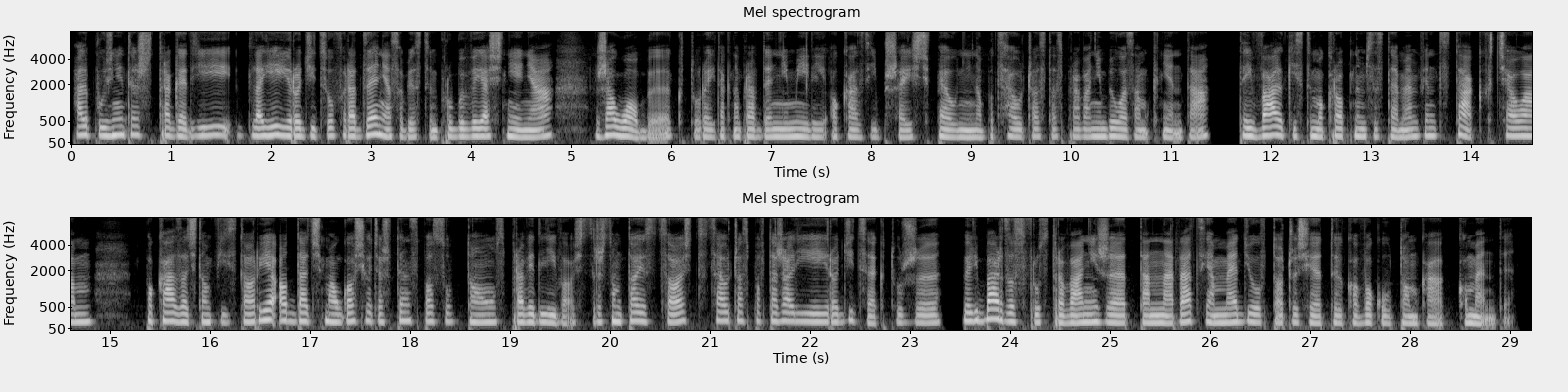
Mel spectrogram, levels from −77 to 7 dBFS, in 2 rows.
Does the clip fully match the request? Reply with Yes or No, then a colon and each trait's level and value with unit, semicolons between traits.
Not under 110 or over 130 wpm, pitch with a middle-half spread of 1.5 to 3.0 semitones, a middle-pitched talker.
No: average, 155 wpm; narrow, 2.5 semitones; medium, 160 Hz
